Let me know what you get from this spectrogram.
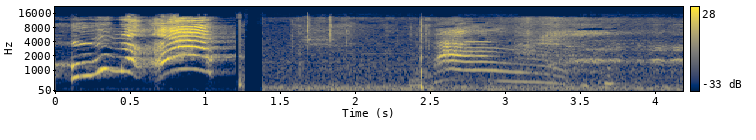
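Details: Domestic cat meowing: a quick run of rising-and-falling meows in the first second, a short pause, then one long meow sliding steadily downward, over a low background hum.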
